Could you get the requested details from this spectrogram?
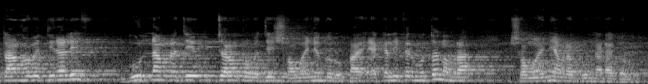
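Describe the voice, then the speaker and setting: A man teaching a child Quran recitation, chanting verses slowly and giving quick, encouraging corrections. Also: sits high, a bit bright. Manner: encouraging, repeats praise phrases. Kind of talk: patient recitation lesson for a child. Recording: roomy echo with long reverb.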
